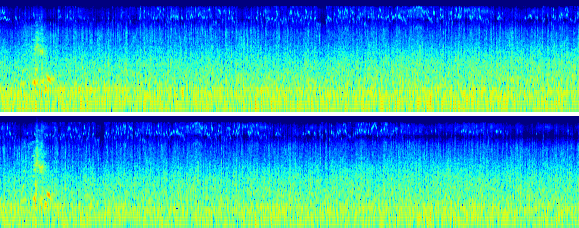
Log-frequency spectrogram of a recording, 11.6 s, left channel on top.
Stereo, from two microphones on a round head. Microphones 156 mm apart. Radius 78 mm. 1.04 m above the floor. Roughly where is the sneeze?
Right.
